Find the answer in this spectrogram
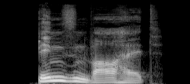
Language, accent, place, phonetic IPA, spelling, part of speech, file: German, Germany, Berlin, [ˈbɪnzn̩ˌvaːɐ̯haɪ̯t], Binsenwahrheit, noun, De-Binsenwahrheit.ogg
- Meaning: synonym of Binsenweisheit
